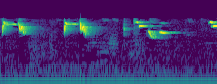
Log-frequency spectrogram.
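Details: Drongo gives two pairs of sharp downslurred notes, then clear high whistles and a long falling slurred whistle, in a quiet setting.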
